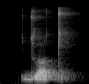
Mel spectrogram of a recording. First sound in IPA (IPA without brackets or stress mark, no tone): d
